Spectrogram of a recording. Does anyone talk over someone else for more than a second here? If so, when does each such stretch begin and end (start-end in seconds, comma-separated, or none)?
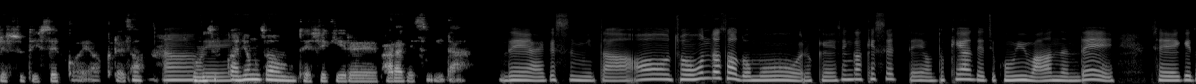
none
